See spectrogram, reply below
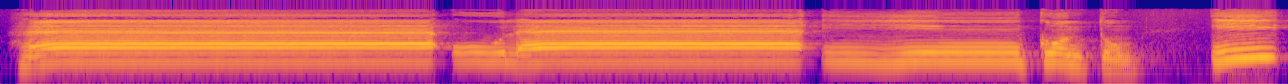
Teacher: أبدل الهمزة الثانية ياء خالصة مكسورة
